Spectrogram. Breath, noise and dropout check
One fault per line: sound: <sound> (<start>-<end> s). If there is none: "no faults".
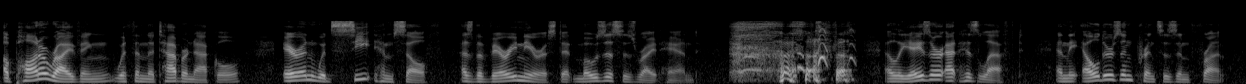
sound: laugh (7.3-8.6 s)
